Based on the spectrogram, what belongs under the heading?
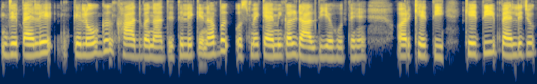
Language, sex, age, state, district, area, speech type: Hindi, female, 18-30, Madhya Pradesh, Jabalpur, urban, spontaneous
